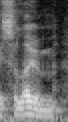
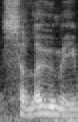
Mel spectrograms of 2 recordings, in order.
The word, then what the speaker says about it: Salome: You know, there's multiple ways to pronounce Salome. Some people just say Salome. Some people say Salome. I prefer Salome with a middle long loo, but that's just me.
